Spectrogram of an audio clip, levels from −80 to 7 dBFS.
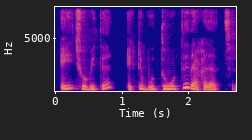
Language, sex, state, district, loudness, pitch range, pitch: Bengali, female, West Bengal, Jhargram, -23 LUFS, 215-265 Hz, 235 Hz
